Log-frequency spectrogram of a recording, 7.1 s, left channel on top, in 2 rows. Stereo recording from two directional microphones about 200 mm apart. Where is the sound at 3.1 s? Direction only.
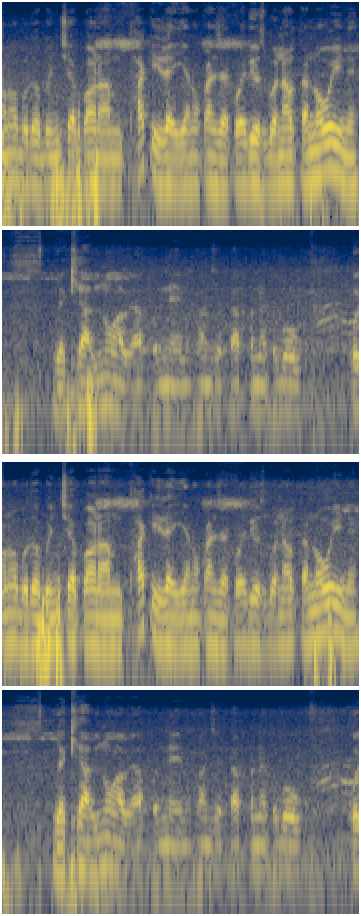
10° left (ahead or behind).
